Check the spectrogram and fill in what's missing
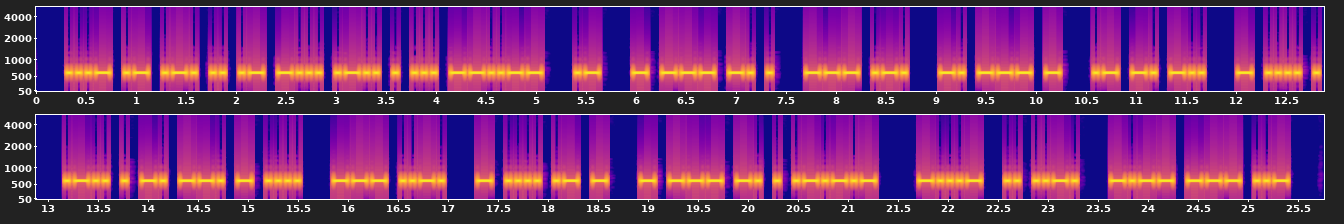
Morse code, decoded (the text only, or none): VARIABLES, A TONE OR NOT AND THE LENGTH OF THAT TONE. <BT> IF YOU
